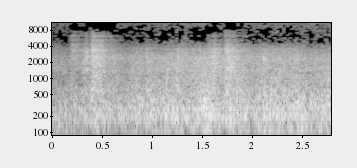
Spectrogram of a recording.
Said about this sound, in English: It's just a few minutes before midnight, and in very soon, the signalman here will signal in the last Great Western Railway train to pass through Reading.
